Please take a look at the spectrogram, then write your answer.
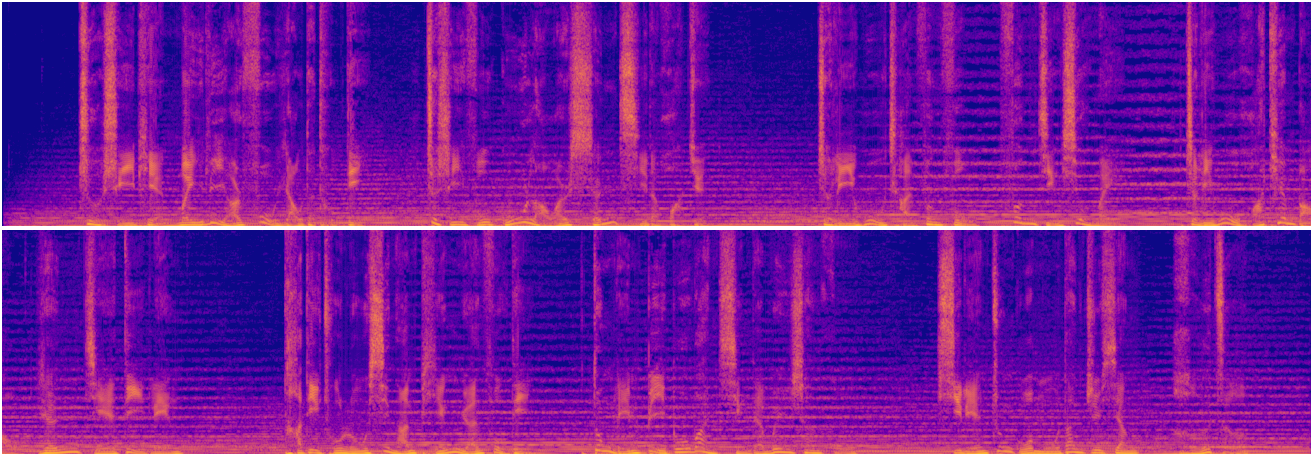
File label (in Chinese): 男 专题 城市宣传片 抒情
